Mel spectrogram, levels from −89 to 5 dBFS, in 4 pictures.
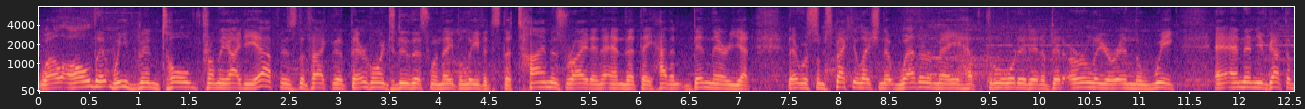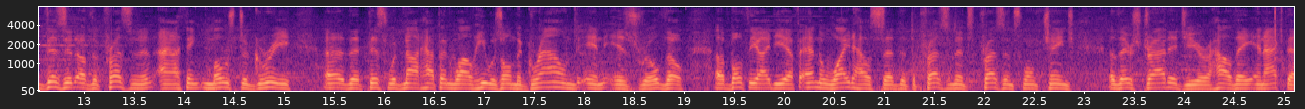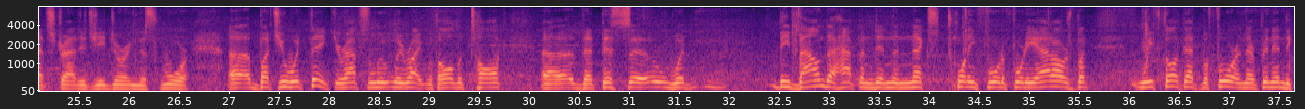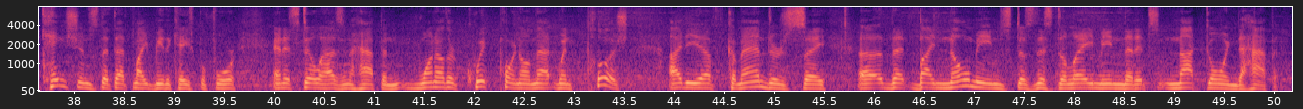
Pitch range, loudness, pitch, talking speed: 140-165 Hz, -19 LUFS, 150 Hz, 215 wpm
